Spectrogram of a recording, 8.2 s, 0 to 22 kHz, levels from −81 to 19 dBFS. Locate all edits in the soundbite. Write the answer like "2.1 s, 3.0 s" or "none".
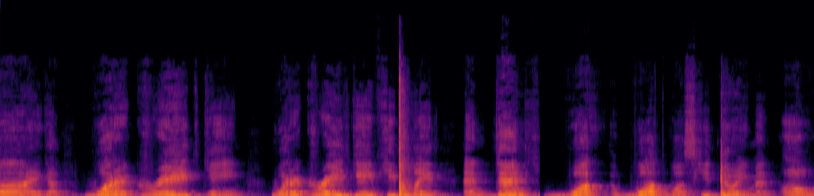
5.4 s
